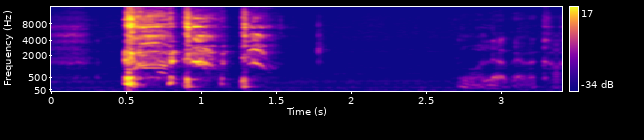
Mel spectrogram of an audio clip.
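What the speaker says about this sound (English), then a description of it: "Oh, a little bit of a cough there." A person coughs several times in quick succession while driving in a Formula 2 racing game, loud and close, followed by a short burst of softer sound.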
